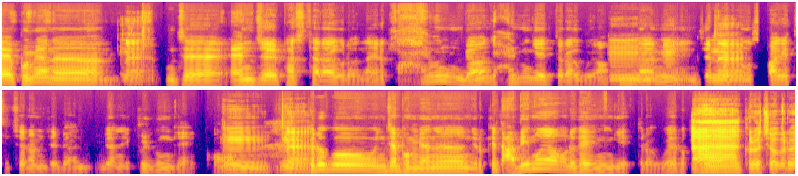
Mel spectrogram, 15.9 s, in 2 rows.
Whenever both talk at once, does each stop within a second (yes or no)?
no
